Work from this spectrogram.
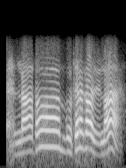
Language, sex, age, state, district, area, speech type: Bodo, male, 45-60, Assam, Kokrajhar, urban, conversation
